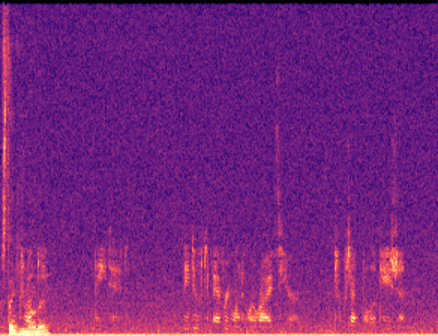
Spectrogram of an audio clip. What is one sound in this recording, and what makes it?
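A young woman speaks with animation through a small device speaker.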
